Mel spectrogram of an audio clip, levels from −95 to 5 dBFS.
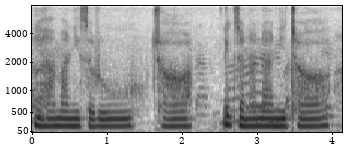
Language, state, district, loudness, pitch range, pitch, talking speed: Nepali, West Bengal, Darjeeling, -16 LUFS, 170-180 Hz, 175 Hz, 85 wpm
